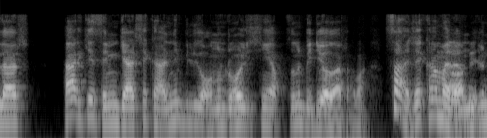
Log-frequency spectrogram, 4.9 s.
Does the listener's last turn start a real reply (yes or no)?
no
